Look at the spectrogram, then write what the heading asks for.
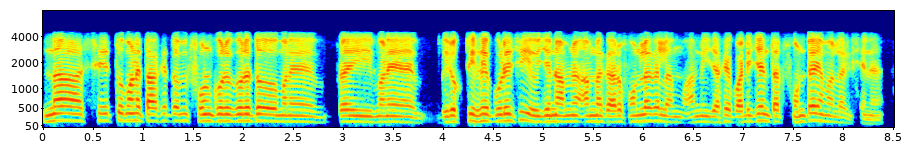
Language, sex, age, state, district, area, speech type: Bengali, male, 30-45, West Bengal, Jhargram, rural, conversation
